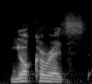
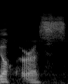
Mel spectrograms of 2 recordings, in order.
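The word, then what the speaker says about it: Gyökeres: Yarez. I was saying his name wrong that time as well. Apparently it's Yurus.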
